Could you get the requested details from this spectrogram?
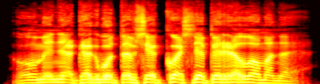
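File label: Demoman jeers, russian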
